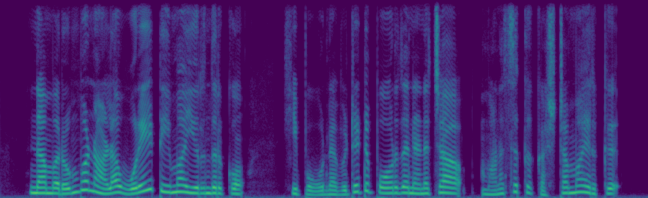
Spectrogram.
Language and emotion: Tamil, sad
